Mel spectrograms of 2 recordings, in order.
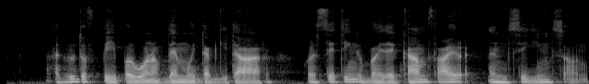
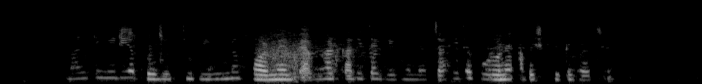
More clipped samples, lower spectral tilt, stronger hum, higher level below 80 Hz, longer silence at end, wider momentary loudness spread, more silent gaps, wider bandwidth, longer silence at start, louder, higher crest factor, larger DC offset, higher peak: neither; about the same, -7.5 dB/octave vs -6.5 dB/octave; neither; first, -46 dBFS vs -80 dBFS; second, 0 s vs 0.9 s; second, 8 LU vs 17 LU; neither; first, 15 kHz vs 7.6 kHz; second, 0.45 s vs 0.7 s; first, -25 LUFS vs -33 LUFS; second, 16 dB vs 24 dB; neither; first, -8 dBFS vs -12 dBFS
